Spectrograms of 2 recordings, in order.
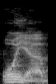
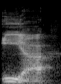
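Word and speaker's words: Oia: We always thought it was Oya, but it's actually Ia, O-I-A is how they pronounce it.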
